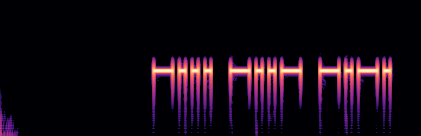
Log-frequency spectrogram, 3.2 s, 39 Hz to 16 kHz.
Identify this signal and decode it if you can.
Morse code, heard as a keyed tone, about 25 wpm, 700 Hz. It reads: BXC
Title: USA Call Sign Postfixes - 3 Letters 25wpm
